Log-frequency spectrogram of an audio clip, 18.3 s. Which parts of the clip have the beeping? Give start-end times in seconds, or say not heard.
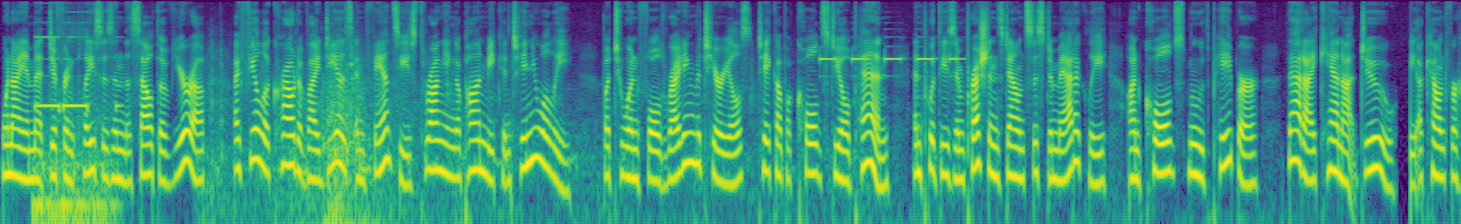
0.4-1.6, 10.4-12.1.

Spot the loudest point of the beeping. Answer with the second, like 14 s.
1 s.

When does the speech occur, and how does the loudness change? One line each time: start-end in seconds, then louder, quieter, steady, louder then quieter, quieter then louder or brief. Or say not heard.
0.0-18.2 steady.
